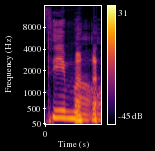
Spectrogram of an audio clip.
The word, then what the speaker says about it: Thema: Nee, nee, du musst es, TH spricht man Thema aus.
